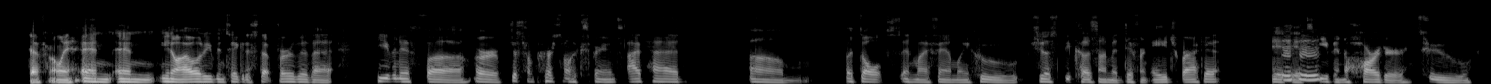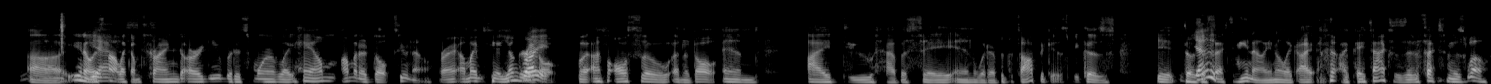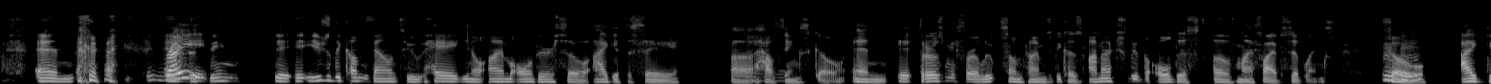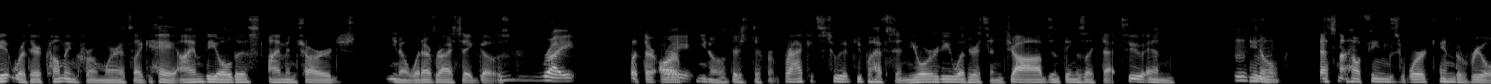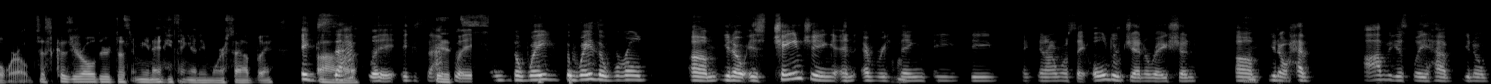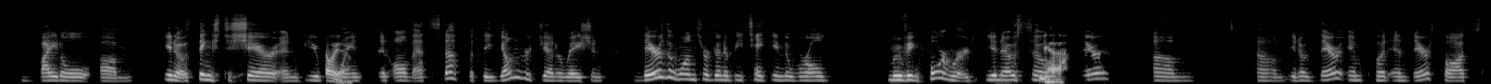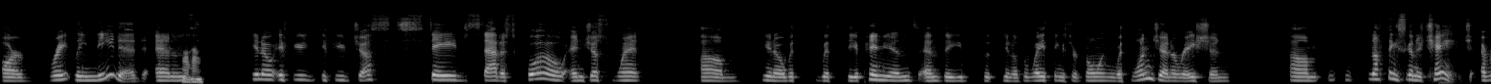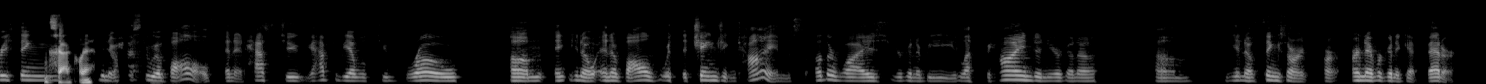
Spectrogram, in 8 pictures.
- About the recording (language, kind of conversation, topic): English, unstructured, How do you handle conflicts with family members?
- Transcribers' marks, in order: laughing while speaking: "personal"; other background noise; chuckle; laugh; tapping; laughing while speaking: "anything"; laughing while speaking: "Yeah"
